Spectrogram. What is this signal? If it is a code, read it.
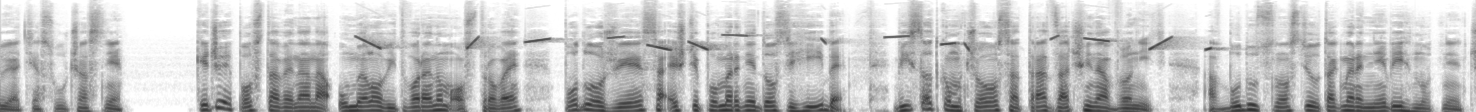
Bird-like chirps, with room echo and speech in Slovak. There is no code.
